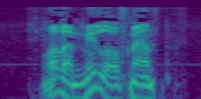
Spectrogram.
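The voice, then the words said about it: Imitates another person's voice. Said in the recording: “limited fake John Gruden ... an incredibly limited impersonation”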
